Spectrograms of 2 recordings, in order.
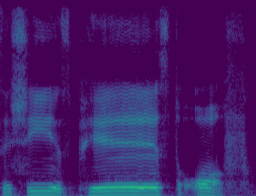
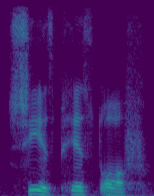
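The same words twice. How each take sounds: First: Slow, louder, every word leaned on; drawn-out emphasis. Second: Said in the usual way. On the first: Real, not acted. Telling viewers how mad grandma is, slowly stressed. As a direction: stretch out pissed off heavily. Describing a furious spirit grandma.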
